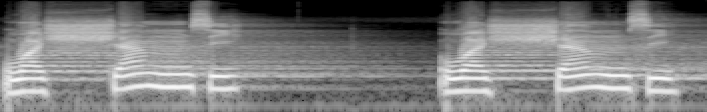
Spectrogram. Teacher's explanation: Perhatikan huruf wa langsung disambung masuk huruf sya ya pada alif lam syamsiyah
